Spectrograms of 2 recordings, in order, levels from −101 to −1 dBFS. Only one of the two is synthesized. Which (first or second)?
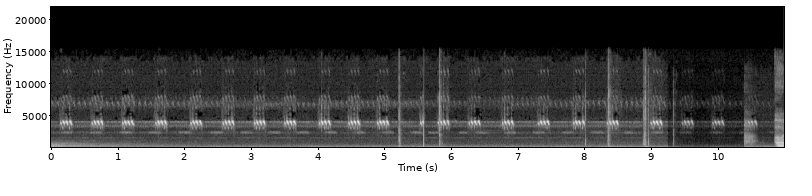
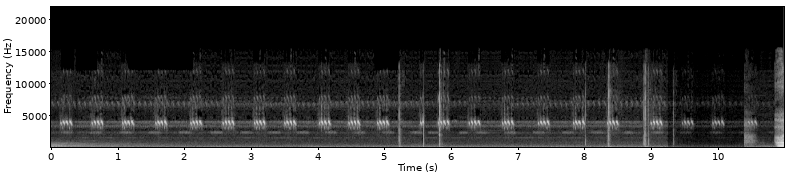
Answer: first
